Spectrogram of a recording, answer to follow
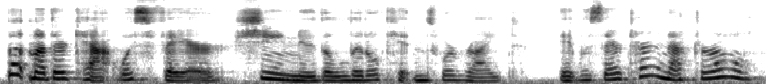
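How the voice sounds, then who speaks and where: A woman reading a children's picture book aloud expressively, pausing to add explanations and check-in questions for young listeners. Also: mid-range voice, lively intonation, a little hiss or hum. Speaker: read-aloud storyteller.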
